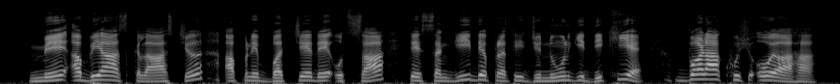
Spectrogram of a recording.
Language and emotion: Dogri, happy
